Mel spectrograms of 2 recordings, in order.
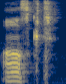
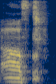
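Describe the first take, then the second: First: The full consonant cluster is pronounced. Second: A consonant in the cluster is dropped. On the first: "Consonant cluster" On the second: "they don't put the in there"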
